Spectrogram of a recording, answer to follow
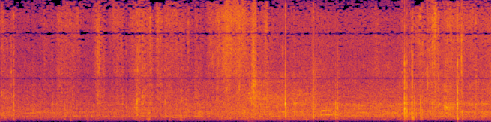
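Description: Rustling and scraping picked up by a police body-worn camera's microphone while a car's seat and floor are searched by hand, with a few sharp knocks, most of them near the end.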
